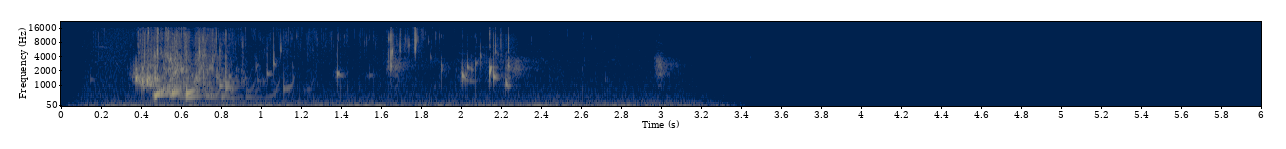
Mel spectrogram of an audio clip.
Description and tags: Splasing water in lake
Zoom H4N Pro + accusonus Noise Remover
